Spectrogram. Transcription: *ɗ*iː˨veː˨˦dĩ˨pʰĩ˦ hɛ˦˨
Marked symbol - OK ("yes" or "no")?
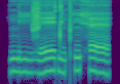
no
